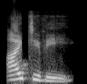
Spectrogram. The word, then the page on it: ITV: Indian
